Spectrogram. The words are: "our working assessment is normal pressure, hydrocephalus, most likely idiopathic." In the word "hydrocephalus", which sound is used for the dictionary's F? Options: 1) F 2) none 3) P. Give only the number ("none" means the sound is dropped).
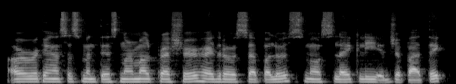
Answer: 3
